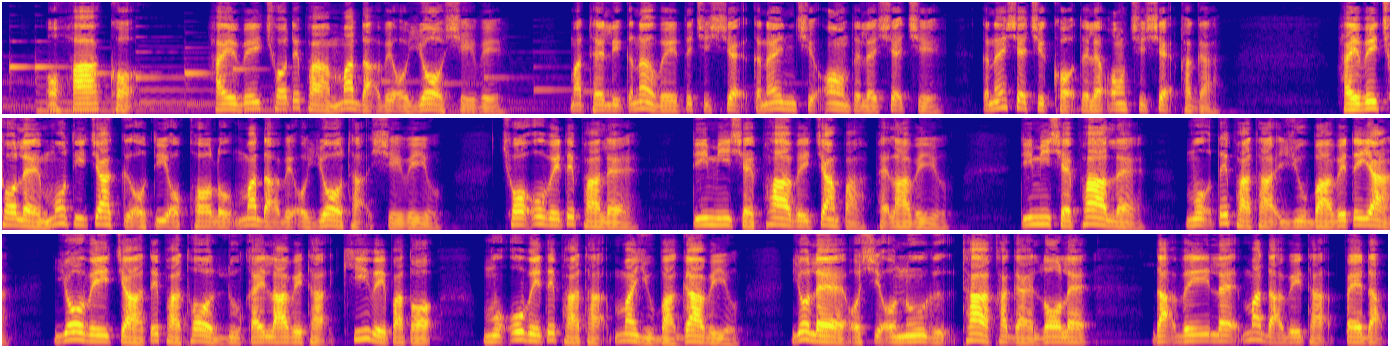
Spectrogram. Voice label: nt drama, lahu na; jesus teacher and healer; thailand bible society

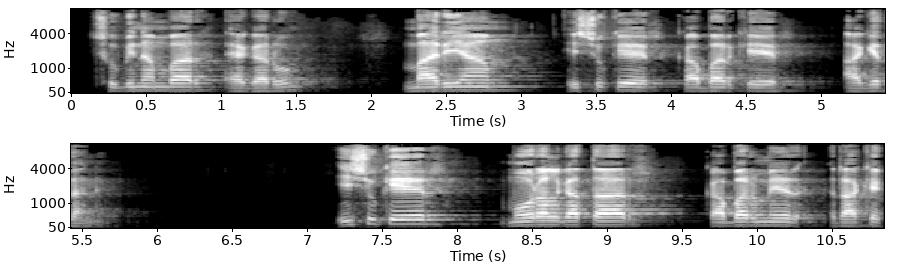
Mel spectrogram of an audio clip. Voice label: nt drama, kurukh, urao; jesus lord and saviour

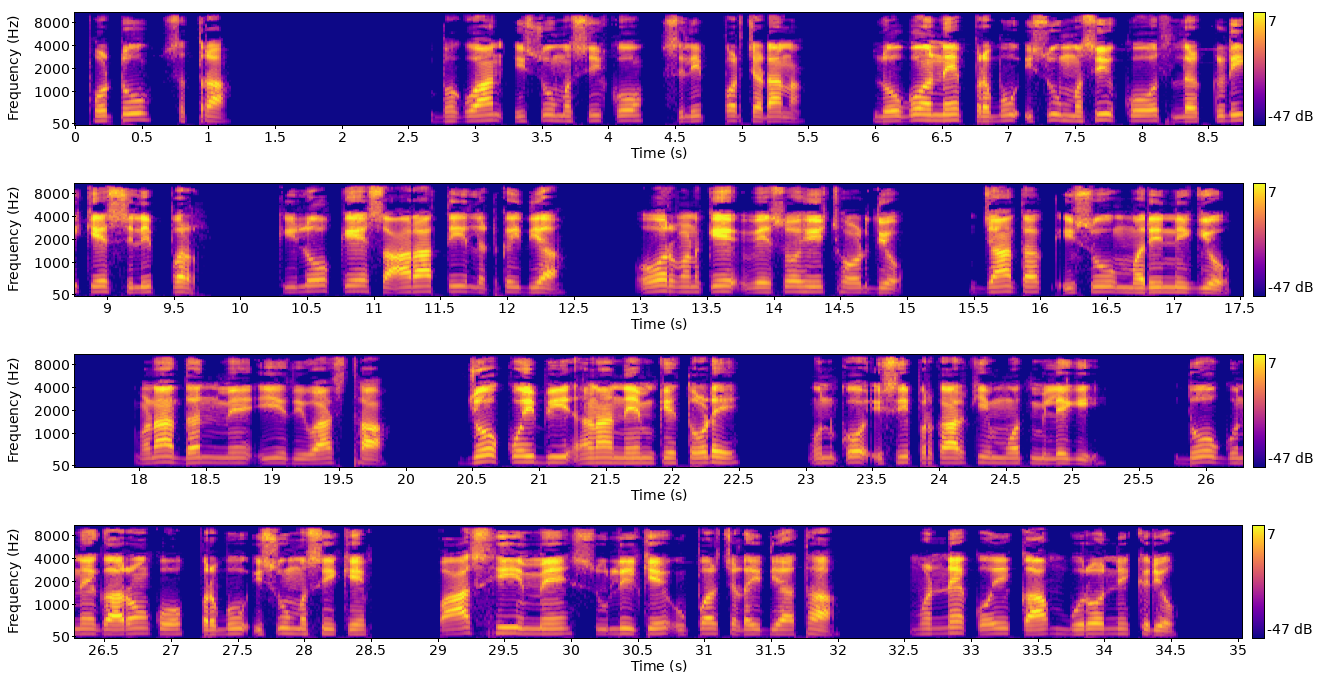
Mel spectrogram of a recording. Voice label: nt drama, sondhiya; malvi; good news; new life literature

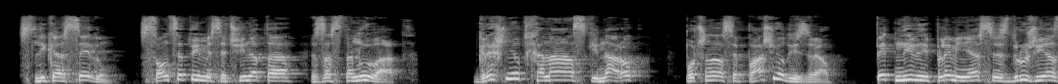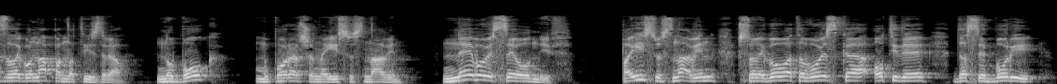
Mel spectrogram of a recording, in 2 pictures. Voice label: victory through god, macedonian, drama

